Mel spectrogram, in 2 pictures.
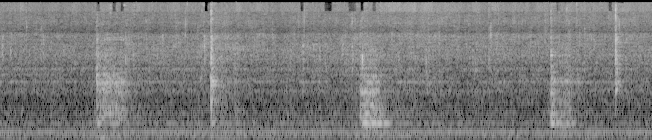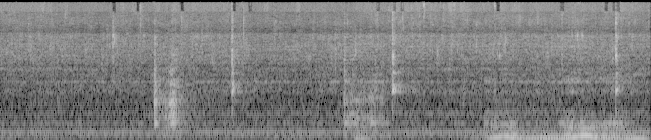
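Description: Garlic shrimp frying in a pan with a constant sizzle, punctuated by sharp utensil clicks and taps as pieces are flipped, plus a brief scraping stir near the end; no talking.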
